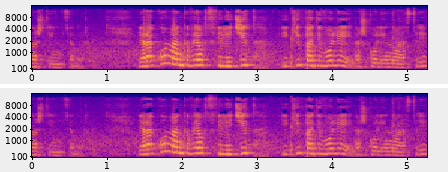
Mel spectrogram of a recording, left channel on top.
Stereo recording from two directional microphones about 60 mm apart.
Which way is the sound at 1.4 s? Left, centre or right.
Centre.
